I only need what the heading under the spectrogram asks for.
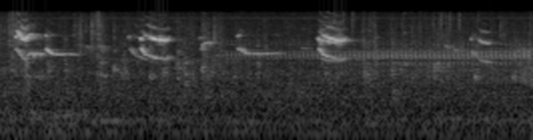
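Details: Waterslager canary song played for training: short clear whistled notes and slurred rising-falling phrases in bursts about a second apart, separated by quiet gaps, with a steady faint background tone.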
